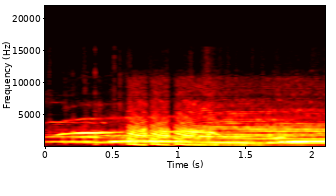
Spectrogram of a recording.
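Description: Several voice-like tones sounding together, held and gliding a little in pitch, like a chorus or a crowd's drawn-out cry, starting right at the beginning.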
